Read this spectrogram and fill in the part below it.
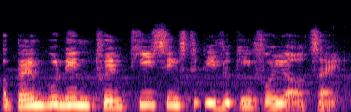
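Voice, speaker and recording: Higher-pitched man reading game text haltingly. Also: sing-song, slightly rough. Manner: halting, stumbles over words when reading. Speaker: gaming streamer. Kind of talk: reading game dialogue aloud during a playthrough.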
